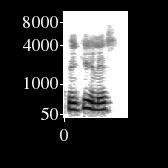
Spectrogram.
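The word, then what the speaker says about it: ποικίλος: Miren ustedes, allí está la palabra que se lee poikilos, pero se pronuncia pikilis.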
